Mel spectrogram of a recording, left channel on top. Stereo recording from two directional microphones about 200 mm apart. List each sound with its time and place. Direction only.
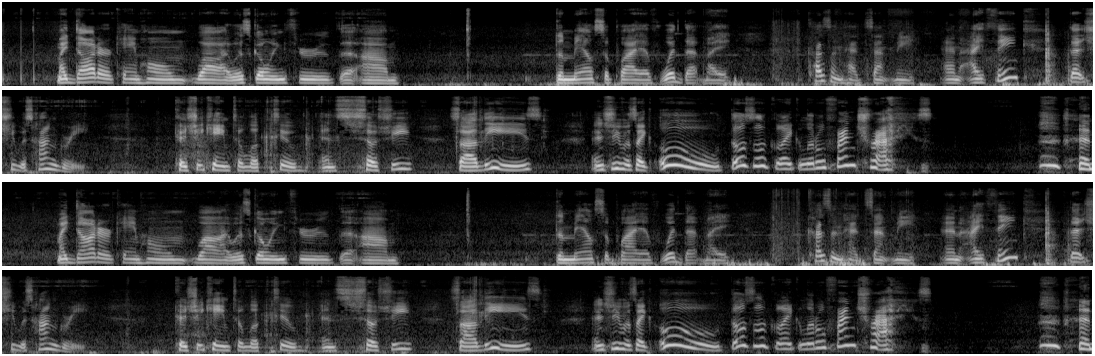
0.6 s speech: 20° left (ahead or behind)
5.5 s speech: 25° left (ahead or behind)
9.6 s speech: 30° left (ahead or behind)
21.3 s speech: 25° left (ahead or behind)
